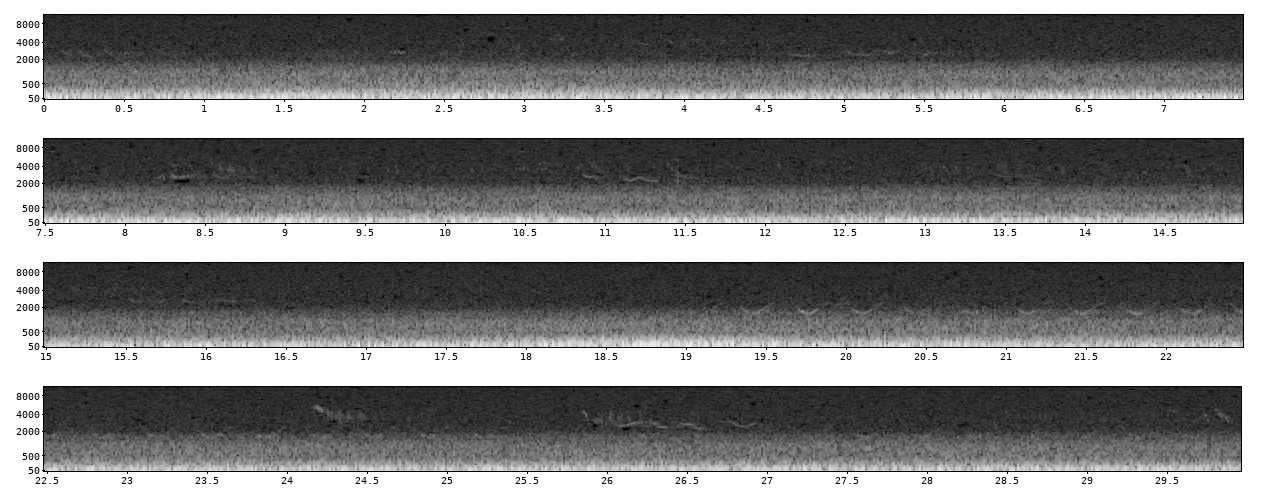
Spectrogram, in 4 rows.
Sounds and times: distant motorway 0:00.0 - 0:29.9
planes 0:00.0 - 0:29.9
skylarks 0:19.0 - 0:29.9

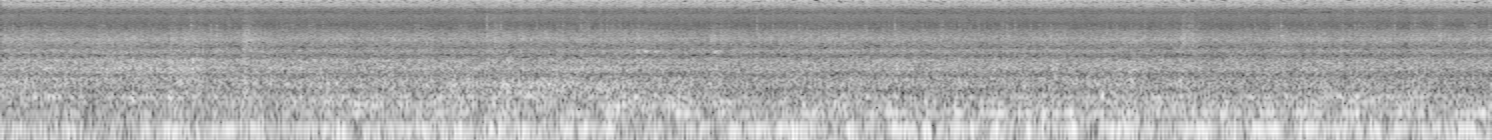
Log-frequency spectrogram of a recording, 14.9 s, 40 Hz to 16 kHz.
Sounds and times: train 0:00.0 - 0:14.9

